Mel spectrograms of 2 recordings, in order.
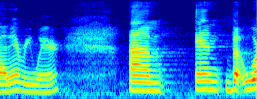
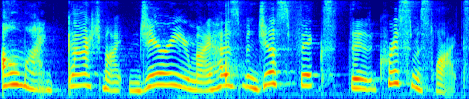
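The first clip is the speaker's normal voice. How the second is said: yelling, blurted out, pitched high; 5 semitones higher than usual. Retelling a woman running into a theater lobby: imitating someone yelling. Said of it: "she yells".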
